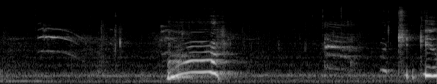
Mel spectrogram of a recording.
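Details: Ragdoll kittens raised in a home cattery in central Kansas, without cages: a faint high mew, then a loud, clear meow that rises and falls, followed by soft high mews and a woman's voice speaking gently to them.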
